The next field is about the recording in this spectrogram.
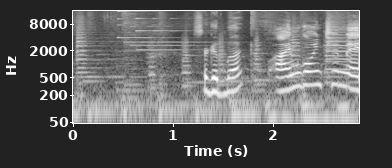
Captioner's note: bells ringing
